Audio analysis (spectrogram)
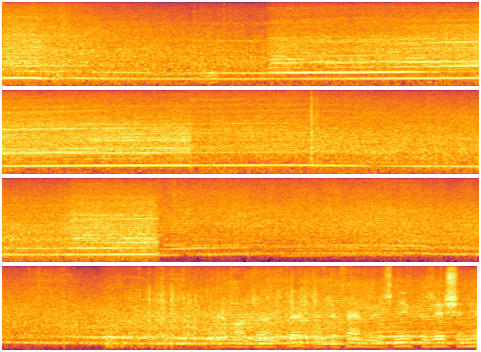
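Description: IndyNXT race cars in the iRacing sim at Mt. Fuji, high-revving engines droning steadily with shifting pitch as cars run side by side, one blistering past, with commentators talking over the engine noise.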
